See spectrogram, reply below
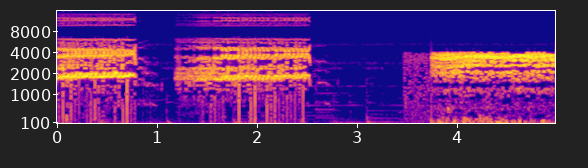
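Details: Barn owl (Tyto alba), hiss: defensive warning when threatened; also chicks begging for food.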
